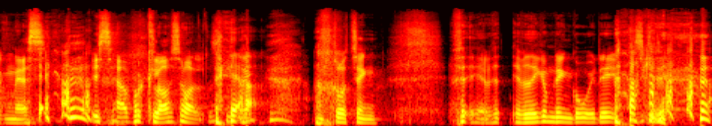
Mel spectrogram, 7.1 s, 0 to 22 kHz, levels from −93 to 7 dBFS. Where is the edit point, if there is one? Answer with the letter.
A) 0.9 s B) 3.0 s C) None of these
B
